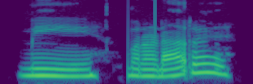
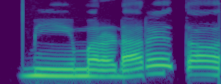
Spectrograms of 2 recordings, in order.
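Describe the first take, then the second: First: Slow, drawn-out question with a rising end; mocking echo question. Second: Said in the usual way. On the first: A narrator's reading. Sayali throws Priya's fear back at her, lightly mocking.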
